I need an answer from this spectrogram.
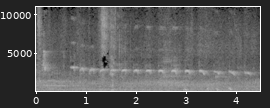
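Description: A bird calling a long series of about twenty short, clear notes, roughly five a second, that slowly fall in pitch. The series starts just under a second in.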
